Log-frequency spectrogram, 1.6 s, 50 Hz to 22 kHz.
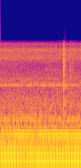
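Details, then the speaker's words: Old gasoline Jeep pickup idling, intake butterfly creating vacuum to suck waste veggie oil into a home-made tank; steady low hum, no stumble or hunting while vacuum builds from about 2 in; normal idle under vacuum load. "but it'll pull on this you can hear the still running fine uh within a oh 2 or 3 minutes It'll have it up to 15 in of vacuum"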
